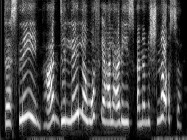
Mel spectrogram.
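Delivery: Tasneem's mother. Acted. Mother voiced in story. (صوت أم مصرية عالي ومستعجل)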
